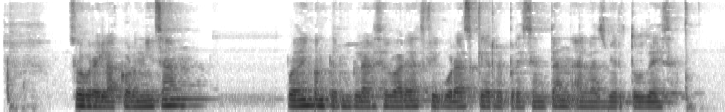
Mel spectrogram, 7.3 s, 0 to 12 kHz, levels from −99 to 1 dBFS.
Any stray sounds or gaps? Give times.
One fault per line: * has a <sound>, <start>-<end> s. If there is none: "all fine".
all fine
